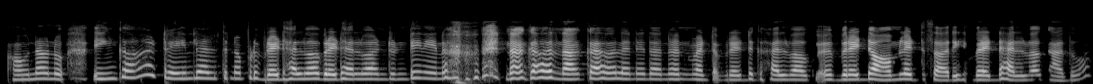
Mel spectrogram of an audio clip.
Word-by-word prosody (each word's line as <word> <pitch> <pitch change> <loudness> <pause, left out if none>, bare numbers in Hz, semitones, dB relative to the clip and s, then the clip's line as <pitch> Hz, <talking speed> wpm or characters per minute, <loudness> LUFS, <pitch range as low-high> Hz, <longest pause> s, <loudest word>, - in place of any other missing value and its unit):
అవునవును. 250 +3 -2 0.5
ఇంకా 270 +6 -3 0.3
ట్రైన్‌లో 275 0 -2
ఎళ్తున్నప్పుడు, 275 0 -7
"బ్రెడ్ 230 +2 +4
హల్వా, 255 +1 +2
బ్రెడ్ 240 +2 +4
హల్వా" 245 +1 0
అంటుంటే 245 +3 -6
నేను 270 +2 -2 0.6
నాకావాలి, 300 +1 +5
నాకావాలి 265 +2 +2
అనేదానన్నమాట. 240 -2 -4 0.2
Bread 210 +2 -2 0.2
halwa, 220 0 0 0.4
bread 225 +2 +4
omelette. 230 +1 0
Sorry, 195 0 0 0.2
bread 210 +2 +3
halwa 210 +1 -1
కాదు, 195 +2 -7
245 Hz, 115 wpm, -22 LUFS, 220-270 Hz, 0.6 s, నాకావాలి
